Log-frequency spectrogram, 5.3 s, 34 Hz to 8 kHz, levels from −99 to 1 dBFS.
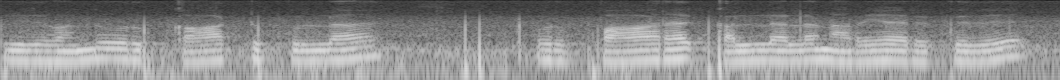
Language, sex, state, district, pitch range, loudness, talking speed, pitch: Tamil, male, Tamil Nadu, Chennai, 125-135 Hz, -19 LUFS, 100 wpm, 130 Hz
